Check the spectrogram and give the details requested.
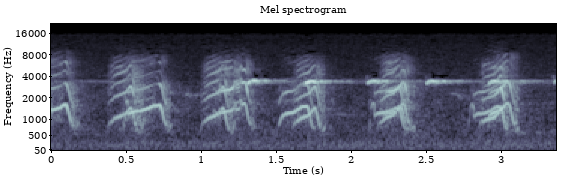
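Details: Noisy friarbird in Victoria, Australia, February 2023: harsh, nasal, stacked notes repeated roughly twice a second, with a steady thin high whistle running beneath from another source.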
